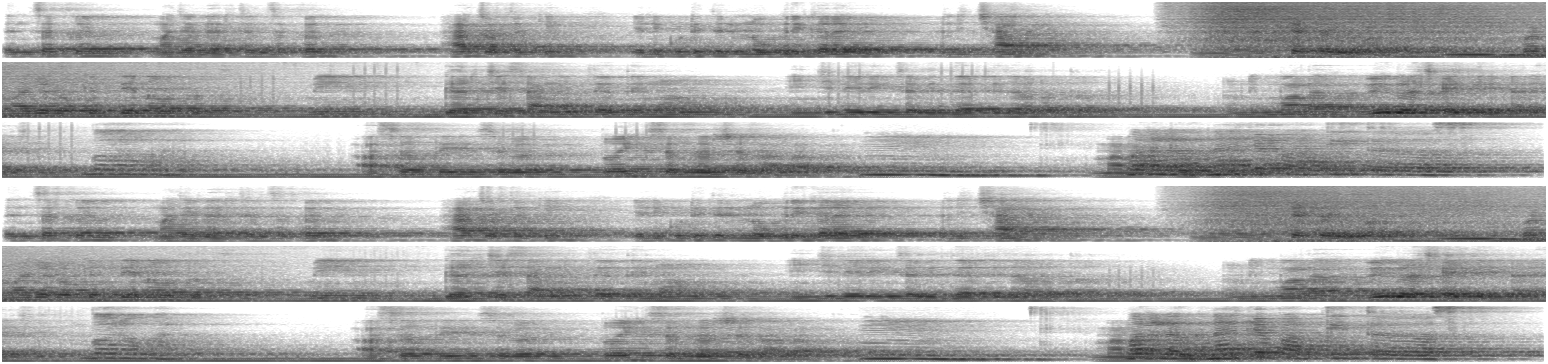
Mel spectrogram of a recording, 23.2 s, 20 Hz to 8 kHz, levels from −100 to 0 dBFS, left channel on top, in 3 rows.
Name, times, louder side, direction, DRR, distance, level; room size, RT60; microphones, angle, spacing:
voice 1, 0.0-1.7 2.2-2.8 3.1-4.4 4.7-5.2 5.9-7.1 7.6-8.7 9.2-11.3 11.6-13.2 13.8-15.7 17.2-18.1 18.4-19.7 20.9-21.7, left 1 dB, 10° left, 0 dB, 3.1 m, -27 dB
sound 1, 5.8-8.8, left 6 dB, 45° left, 2.5 m, -34 dB
sound 2, 6.9-19.1, equal, 75° left, 1.6 m, -38 dB
voice 2, 7.2-7.8 15.8-16.3 19.7-20.5 21.0-22.7, right 1 dB, 40° right, 0 dB, 5.9 m, -27 dB
28.0 x 21.0 x 6.7 m, 2.4 s
head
